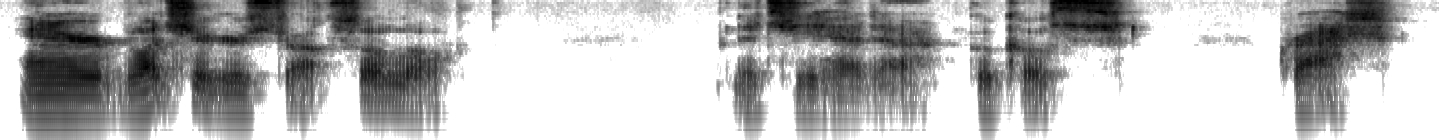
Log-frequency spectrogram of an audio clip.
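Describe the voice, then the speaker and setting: A man with a Canadian accent at a very slow pace, with long, frequent pauses. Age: 60s. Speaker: Reiki master. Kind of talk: casual monologue. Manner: halting.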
